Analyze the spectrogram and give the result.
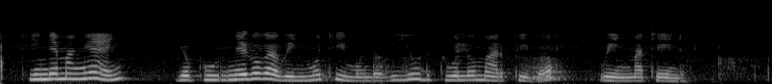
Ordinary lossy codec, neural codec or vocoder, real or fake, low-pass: MP3, 48 kbps; none; real; 9.9 kHz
